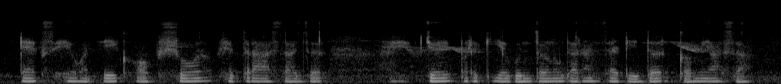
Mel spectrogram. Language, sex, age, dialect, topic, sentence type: Marathi, male, 60-100, Southern Konkan, banking, statement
